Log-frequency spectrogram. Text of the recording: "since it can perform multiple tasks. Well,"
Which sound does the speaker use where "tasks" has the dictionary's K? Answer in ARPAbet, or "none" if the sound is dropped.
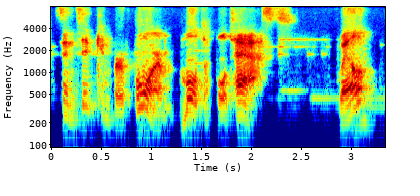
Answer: K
